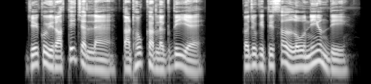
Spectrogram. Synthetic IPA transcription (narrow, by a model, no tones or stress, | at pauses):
d͡ʒeːkoːiɾaːt̪et͡ʃɐlːɛ̃t̪ãʈʰoːkːəɾlɐɡd̪iɛ | kɐd͡ʒoːk̬it̪ɪsaloːnĩɦʊ̃nd̪iː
